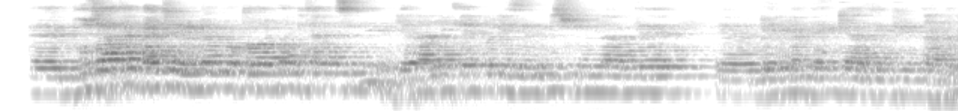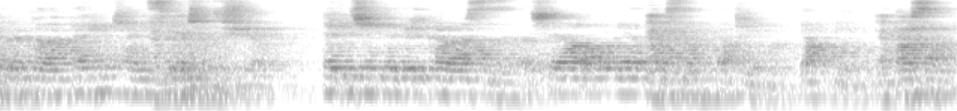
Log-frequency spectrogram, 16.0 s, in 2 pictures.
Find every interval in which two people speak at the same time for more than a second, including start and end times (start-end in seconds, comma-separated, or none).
none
